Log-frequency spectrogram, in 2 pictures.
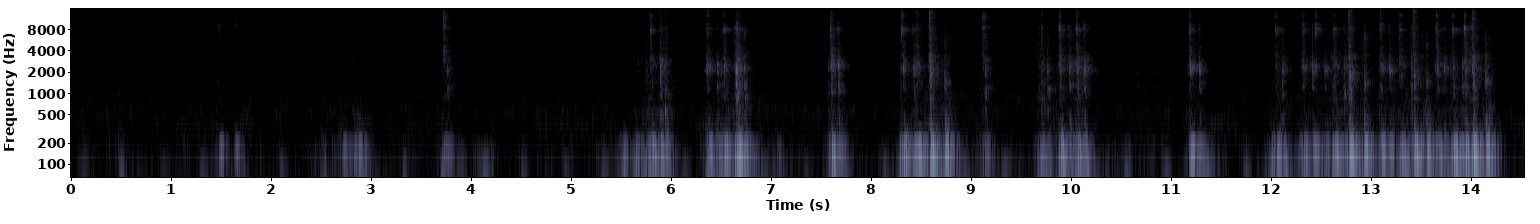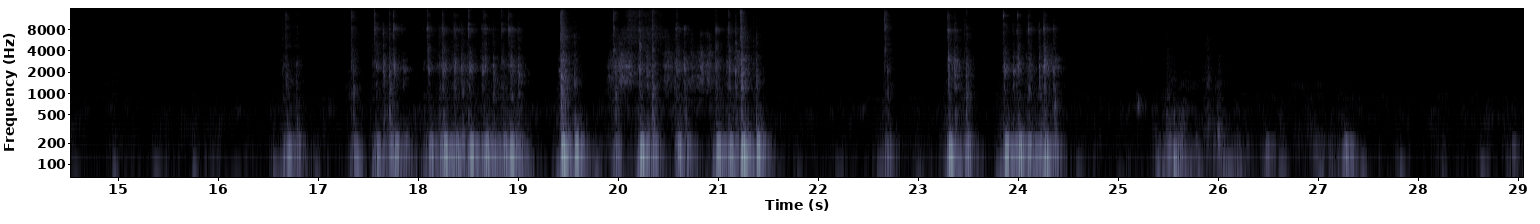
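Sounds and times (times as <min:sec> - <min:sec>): typing on computer keyboard: 0:05.6 - 0:06.8, 0:07.6 - 0:10.2, 0:11.2 - 0:11.4, 0:12.0 - 0:14.3, 0:16.6 - 0:21.5, 0:22.6 - 0:24.4.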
